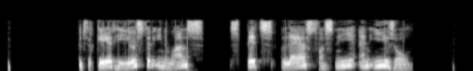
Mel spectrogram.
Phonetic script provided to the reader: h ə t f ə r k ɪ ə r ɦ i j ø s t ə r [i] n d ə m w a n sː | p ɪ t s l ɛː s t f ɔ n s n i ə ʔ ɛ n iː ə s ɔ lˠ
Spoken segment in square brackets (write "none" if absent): i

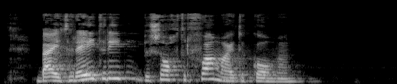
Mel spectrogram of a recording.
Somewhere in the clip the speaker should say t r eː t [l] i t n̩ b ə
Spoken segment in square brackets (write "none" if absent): r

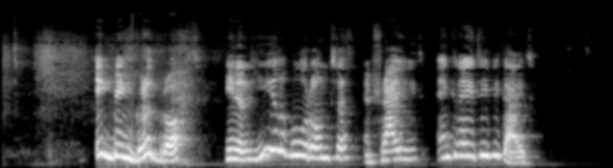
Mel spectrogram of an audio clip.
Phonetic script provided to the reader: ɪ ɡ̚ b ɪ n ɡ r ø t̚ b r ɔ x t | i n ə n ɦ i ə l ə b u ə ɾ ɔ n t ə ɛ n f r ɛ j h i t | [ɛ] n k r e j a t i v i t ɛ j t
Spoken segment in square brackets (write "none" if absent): ɛ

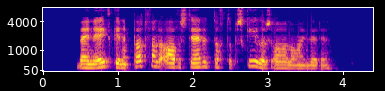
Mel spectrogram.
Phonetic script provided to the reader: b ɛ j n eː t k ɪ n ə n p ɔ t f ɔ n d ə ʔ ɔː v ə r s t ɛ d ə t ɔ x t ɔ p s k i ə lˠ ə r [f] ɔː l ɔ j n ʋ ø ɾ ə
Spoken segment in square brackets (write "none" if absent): s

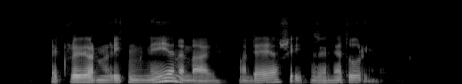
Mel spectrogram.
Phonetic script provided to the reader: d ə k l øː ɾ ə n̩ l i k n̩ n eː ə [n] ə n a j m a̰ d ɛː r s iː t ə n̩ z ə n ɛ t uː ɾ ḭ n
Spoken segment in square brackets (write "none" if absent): n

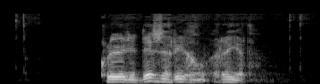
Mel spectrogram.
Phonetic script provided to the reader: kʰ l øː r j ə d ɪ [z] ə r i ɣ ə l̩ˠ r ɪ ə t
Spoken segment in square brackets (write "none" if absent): z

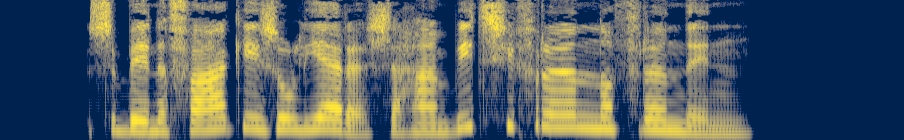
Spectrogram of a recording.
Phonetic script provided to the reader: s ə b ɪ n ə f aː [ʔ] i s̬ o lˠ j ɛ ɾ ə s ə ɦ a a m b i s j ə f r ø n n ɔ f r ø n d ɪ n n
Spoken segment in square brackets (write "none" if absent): k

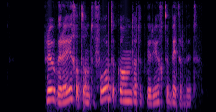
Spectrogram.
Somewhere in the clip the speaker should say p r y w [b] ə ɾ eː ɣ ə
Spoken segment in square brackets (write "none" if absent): ɡ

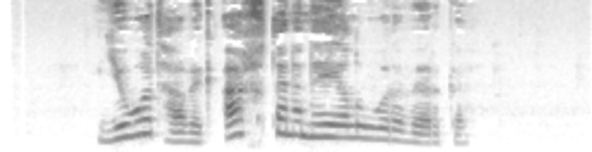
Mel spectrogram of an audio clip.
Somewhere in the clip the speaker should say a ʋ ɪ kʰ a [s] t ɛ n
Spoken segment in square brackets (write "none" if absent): x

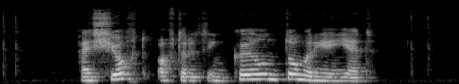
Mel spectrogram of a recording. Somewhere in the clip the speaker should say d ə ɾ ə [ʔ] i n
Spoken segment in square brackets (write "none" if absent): t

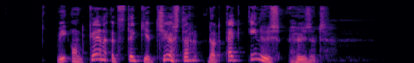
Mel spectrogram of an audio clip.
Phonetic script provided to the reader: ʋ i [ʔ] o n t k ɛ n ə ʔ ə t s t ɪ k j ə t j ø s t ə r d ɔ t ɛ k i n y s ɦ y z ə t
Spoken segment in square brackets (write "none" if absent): ʔ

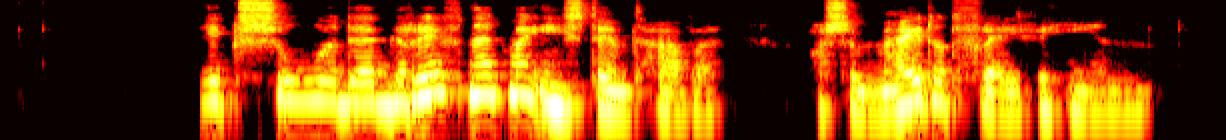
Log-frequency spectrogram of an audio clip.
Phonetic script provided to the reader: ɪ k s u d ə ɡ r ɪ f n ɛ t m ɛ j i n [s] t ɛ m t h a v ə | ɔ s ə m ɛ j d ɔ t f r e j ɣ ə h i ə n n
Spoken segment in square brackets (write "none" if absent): s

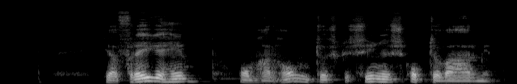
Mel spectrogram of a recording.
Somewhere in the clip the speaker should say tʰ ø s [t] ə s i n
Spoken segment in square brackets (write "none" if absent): k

